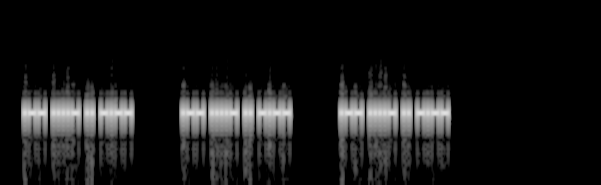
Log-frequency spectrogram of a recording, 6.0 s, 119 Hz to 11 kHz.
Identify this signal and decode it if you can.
Morse code, heard as a keyed tone, about 53 wpm, 700 Hz. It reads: W4IY W4IY W4IY
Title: USA Call Signs - 4 Characters - Repeated 3x - 50wpm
